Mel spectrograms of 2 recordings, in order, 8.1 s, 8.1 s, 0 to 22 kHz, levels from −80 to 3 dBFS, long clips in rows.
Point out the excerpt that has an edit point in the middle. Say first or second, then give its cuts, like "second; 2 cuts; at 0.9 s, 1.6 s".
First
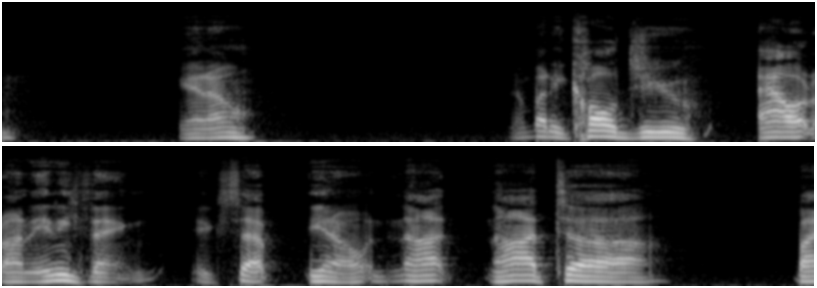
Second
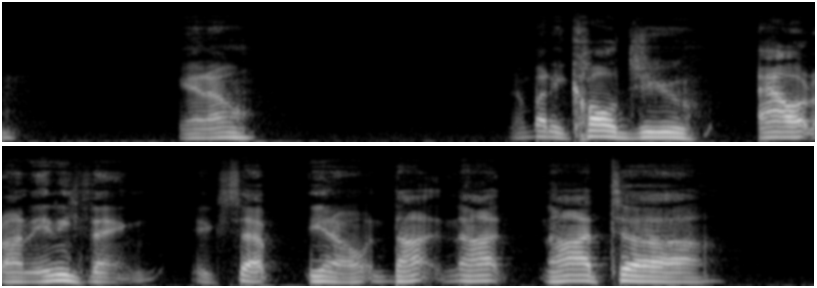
first; 1 cut; at 6.0 s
